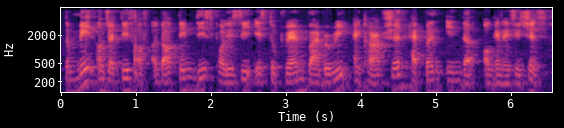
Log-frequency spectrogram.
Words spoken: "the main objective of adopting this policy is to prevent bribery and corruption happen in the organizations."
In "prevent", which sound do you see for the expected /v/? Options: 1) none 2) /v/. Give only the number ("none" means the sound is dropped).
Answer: 1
